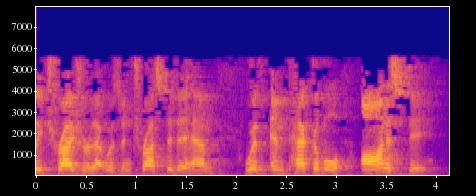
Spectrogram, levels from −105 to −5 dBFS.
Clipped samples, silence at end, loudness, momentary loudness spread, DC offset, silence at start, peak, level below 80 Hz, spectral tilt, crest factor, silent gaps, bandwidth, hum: under 0.1%; 0.2 s; -26 LUFS; 11 LU; under 0.1%; 0 s; -6 dBFS; -60 dBFS; -7.5 dB/octave; 20 dB; none; 5.8 kHz; none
